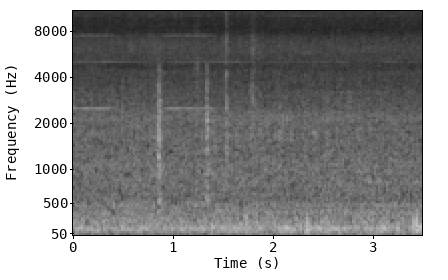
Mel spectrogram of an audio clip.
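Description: Low steady engine rumble of the ship MV Divine Success as it berths, continuous and fairly faint with wind noise and a few faint high whistles or tones over it.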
